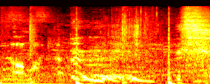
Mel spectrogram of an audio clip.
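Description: Cartoon fight soundtrack: a man's voice speaking over background music, with a short burst of noise as a sound effect near the end.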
